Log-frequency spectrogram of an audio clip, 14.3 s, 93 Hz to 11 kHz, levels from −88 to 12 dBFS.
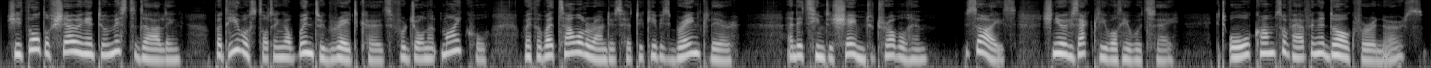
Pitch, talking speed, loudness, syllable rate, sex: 215 Hz, 245 wpm, -18 LUFS, 6.2 syllables/s, female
